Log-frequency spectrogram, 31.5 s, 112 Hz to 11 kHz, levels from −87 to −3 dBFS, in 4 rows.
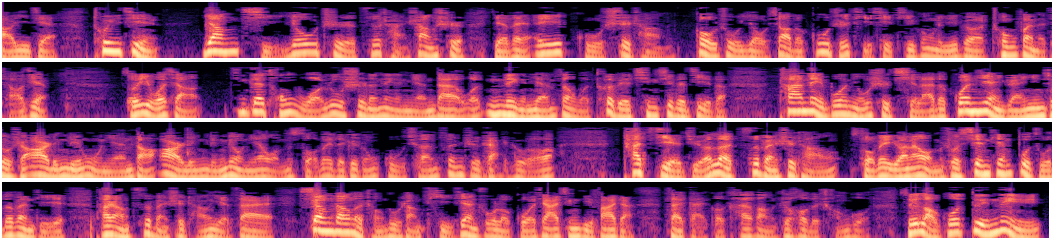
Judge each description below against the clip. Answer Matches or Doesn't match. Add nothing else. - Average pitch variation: Doesn't match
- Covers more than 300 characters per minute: Matches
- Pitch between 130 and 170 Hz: Doesn't match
